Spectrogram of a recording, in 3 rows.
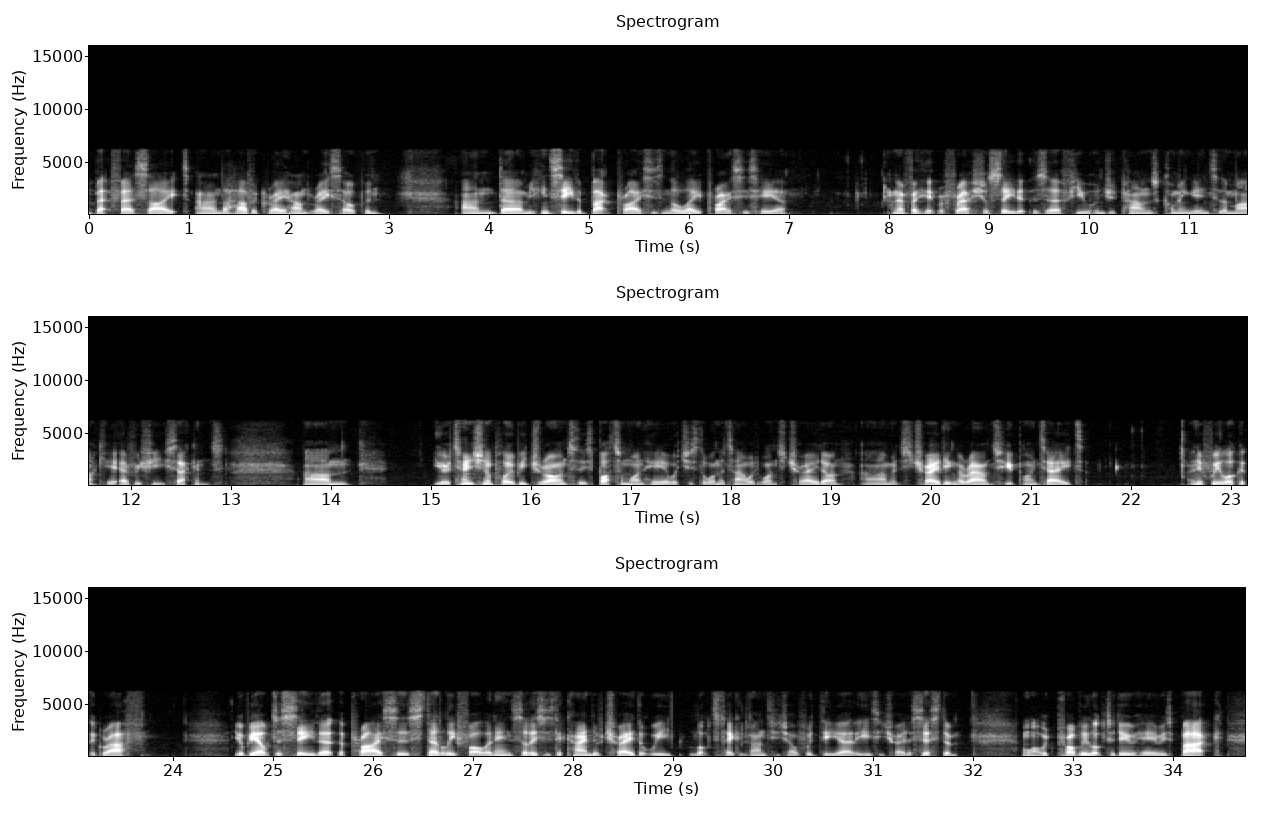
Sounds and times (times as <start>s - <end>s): Speech: 0.0s - 3.0s, 3.7s - 7.0s, 8.0s - 13.0s, 13.7s - 14.2s, 15.0s - 21.6s, 22.5s - 23.8s, 24.6s - 31.9s, 32.5s - 34.5s.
